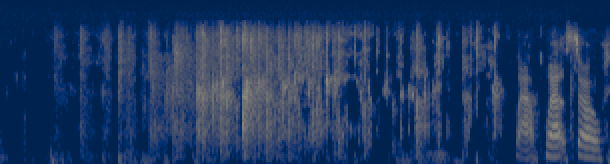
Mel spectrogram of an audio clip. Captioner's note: audience applauding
